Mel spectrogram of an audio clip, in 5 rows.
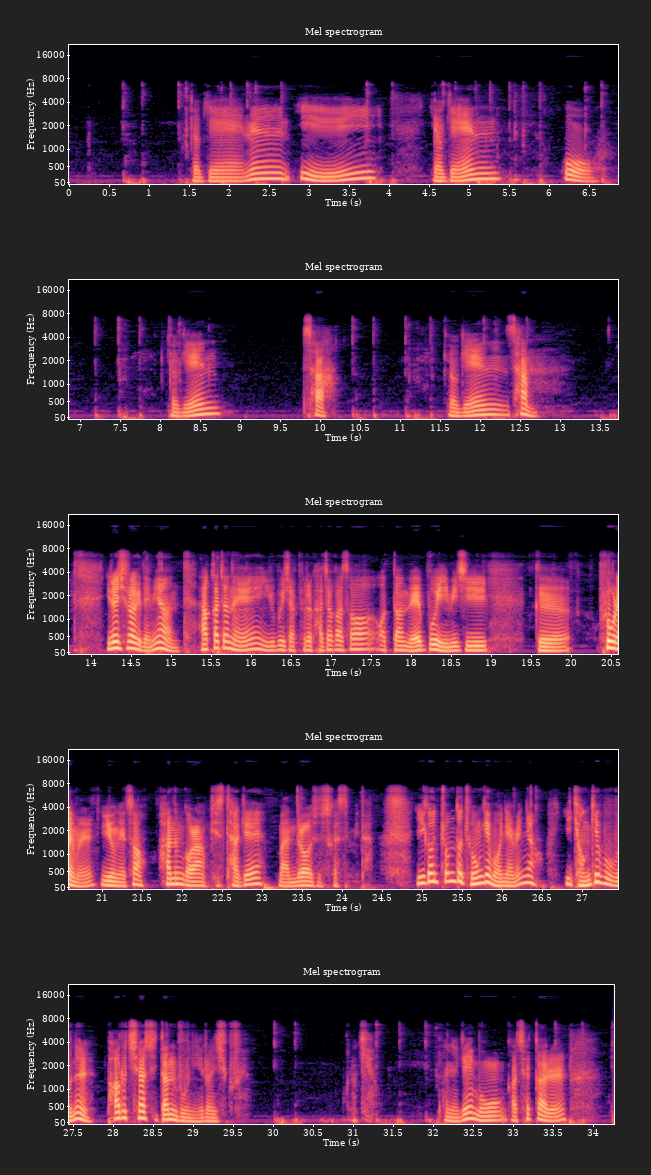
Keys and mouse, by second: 0.8 alt+click, 1.9 alt+click, 2.5-3.6 alt+drag, 3.6 ctrl+z, 3.9 alt+click, 5.2 alt+middle click, 5.8 alt+click, 7.1 alt+click, 7.6 alt+click, 9.7 alt+click, 10.3 alt+middle click, 10.5 alt+click, 11.3 alt+click, 12.5-13.8 alt+drag, 14.8 alt+click, 16.6 alt+click, 18.4 alt+click, 23.4 alt+click, 26.0 alt+click, 28.5-29.9 alt+drag, 30.2 alt+click, 31.5 alt+click, 33.0 alt+click, 33.7 alt+click.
